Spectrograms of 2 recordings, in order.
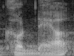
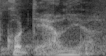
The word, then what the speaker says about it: Cordelia: that right cordelia cordelia they keep on called saying cornell cordelia but to me it's cordelia thank you master you're actually the first person who pronounced my name right um the one thing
